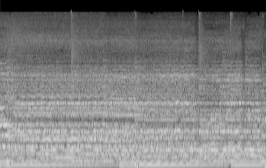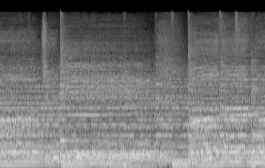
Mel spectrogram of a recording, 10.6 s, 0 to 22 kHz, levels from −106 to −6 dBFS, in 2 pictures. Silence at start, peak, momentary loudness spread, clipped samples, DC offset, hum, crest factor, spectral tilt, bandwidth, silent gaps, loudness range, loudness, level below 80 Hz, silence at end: 0 s; -10 dBFS; 3 LU; under 0.1%; under 0.1%; none; 14 dB; -5.5 dB/octave; 16.5 kHz; none; 2 LU; -25 LUFS; -38 dBFS; 0 s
